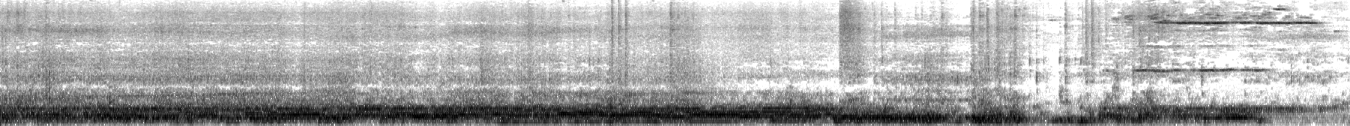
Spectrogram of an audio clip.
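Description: A vehicle engine rumbles steadily while driving along a street, then quiets down.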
